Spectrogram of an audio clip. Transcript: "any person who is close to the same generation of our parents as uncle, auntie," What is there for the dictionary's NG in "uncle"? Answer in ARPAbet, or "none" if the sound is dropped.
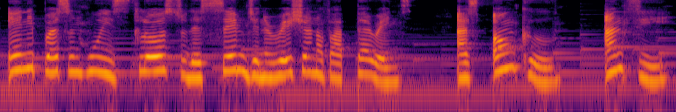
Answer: NG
